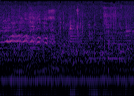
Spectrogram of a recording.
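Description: A horse gives a faint whinny followed by soft clip-clop of hooves, all quiet and distant with no talking.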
